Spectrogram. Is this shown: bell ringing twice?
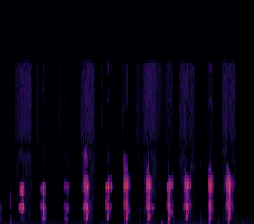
no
